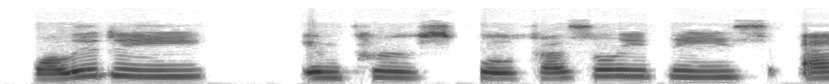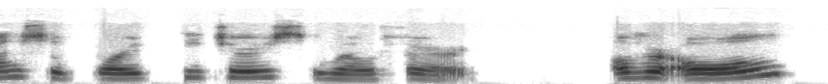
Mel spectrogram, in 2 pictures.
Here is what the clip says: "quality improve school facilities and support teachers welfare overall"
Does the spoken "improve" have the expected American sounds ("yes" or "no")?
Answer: yes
